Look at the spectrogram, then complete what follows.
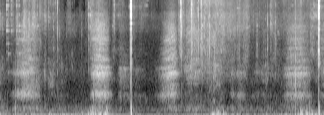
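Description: A rock climber breathing hard, with heavy breaths about every second and a half while working up the route. Two sharp clicks, about two and a half seconds in and near the end.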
